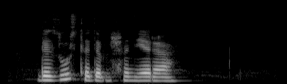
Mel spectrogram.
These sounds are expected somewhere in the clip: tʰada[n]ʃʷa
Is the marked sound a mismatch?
yes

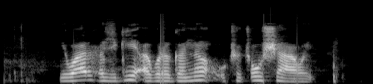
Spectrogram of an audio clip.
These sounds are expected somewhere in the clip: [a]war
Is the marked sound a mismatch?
yes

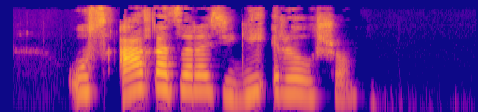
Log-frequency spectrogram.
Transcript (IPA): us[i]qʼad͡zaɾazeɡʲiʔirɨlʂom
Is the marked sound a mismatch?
yes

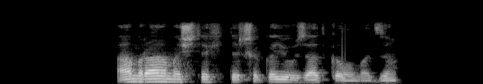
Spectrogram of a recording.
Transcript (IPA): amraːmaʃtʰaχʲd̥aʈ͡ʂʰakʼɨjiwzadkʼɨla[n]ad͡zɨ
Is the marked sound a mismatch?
yes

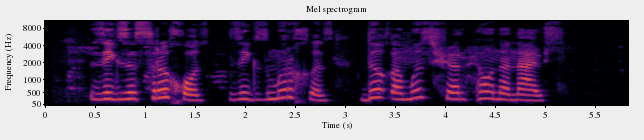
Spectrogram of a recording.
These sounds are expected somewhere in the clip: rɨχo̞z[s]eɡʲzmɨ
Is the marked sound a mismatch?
yes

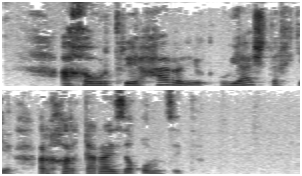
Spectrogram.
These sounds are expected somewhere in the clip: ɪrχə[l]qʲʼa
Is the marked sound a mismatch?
yes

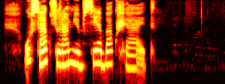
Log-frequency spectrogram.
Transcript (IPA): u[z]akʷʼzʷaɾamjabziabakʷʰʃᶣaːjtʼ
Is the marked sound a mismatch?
yes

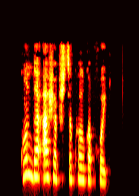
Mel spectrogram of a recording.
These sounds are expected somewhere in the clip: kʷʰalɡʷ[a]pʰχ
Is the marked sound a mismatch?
no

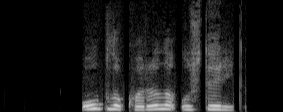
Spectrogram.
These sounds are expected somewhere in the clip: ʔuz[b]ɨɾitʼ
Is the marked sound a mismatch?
yes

